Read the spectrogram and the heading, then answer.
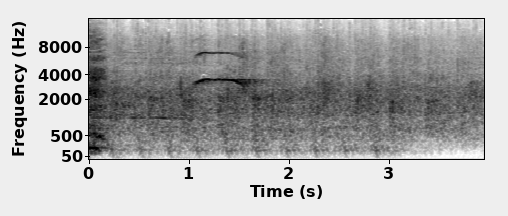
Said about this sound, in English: I wish somebody clap your hands right now.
